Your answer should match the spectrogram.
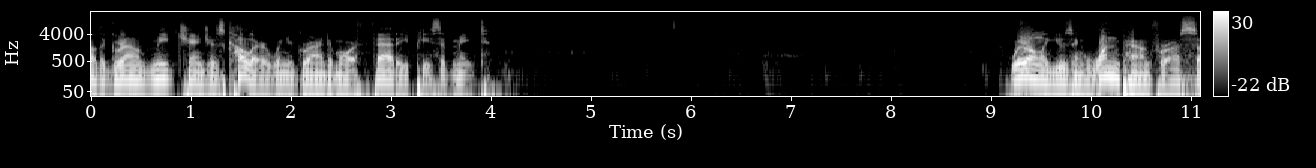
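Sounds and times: meat grinder clicking: 0:03.8 - 0:10.0.

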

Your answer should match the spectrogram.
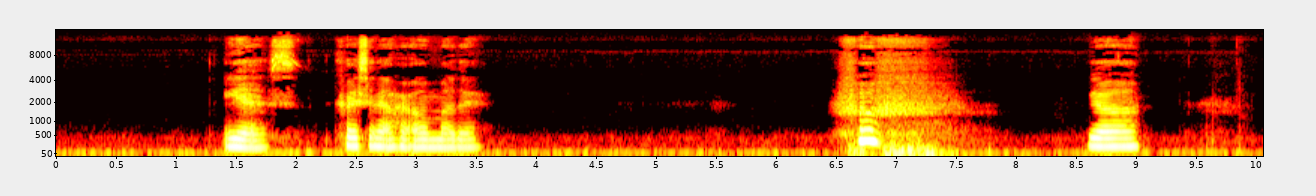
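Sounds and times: person sighing heavily: 0:06.5 - 0:07.7.

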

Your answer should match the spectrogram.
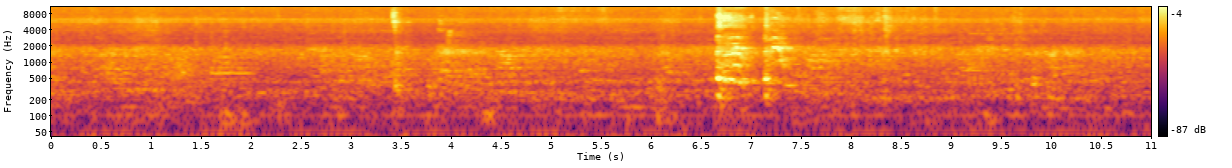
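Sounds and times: person coughing: 0:06.7 - 0:07.5.

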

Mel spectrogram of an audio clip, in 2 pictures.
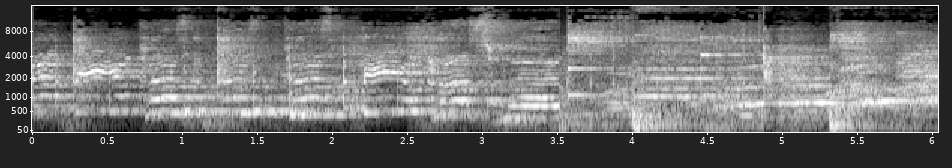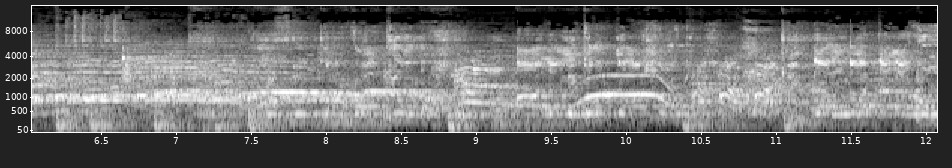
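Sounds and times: children shouting and cheering: 0:04.0 - 0:12.0.

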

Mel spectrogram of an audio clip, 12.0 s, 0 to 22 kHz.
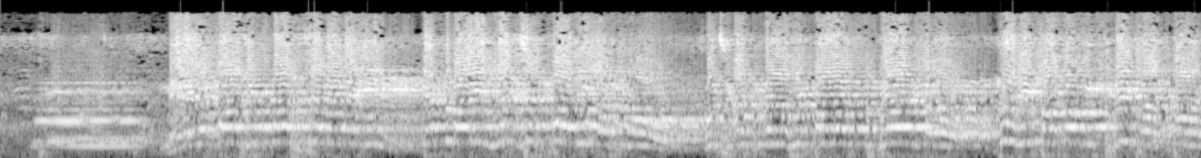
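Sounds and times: man calling out loudly: 0:01.6 - 0:12.0.

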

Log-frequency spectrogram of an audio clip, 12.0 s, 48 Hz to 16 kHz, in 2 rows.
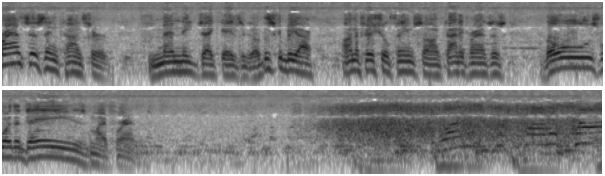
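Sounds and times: audience applause: 0:09.0 - 0:12.0.

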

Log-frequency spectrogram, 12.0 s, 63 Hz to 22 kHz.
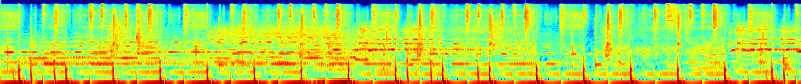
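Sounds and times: electronic instrumental music: 0:00.0 - 0:12.0
deep sustained bass: 0:00.1 - 0:11.0.

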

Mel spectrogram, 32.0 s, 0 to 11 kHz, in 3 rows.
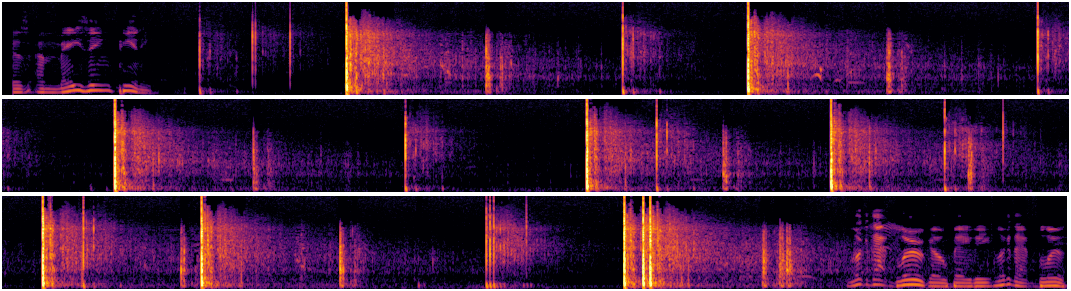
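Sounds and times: faint firework pops: 0:01.9 - 0:11.0, 0:11.7 - 0:14.0, 0:14.6 - 0:15.4, 0:16.5 - 0:18.2, 0:18.8 - 0:21.1, 0:21.7 - 0:29.6
firework booms with rolling echo: 0:01.9 - 0:15.8, 0:16.4 - 0:30.0.

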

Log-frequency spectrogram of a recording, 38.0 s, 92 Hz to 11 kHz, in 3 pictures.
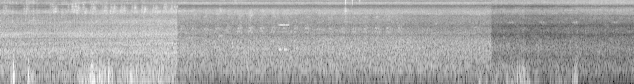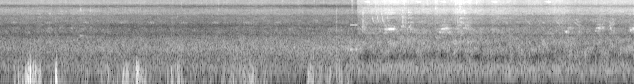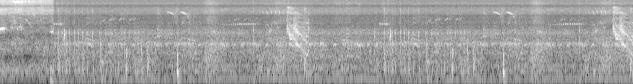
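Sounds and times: birds calling: 0:00.0 - 0:08.2, 0:23.5 - 0:38.0
high steady hiss: 0:00.0 - 0:27.0
loud sweeping bird calls: 0:23.5 - 0:38.0.

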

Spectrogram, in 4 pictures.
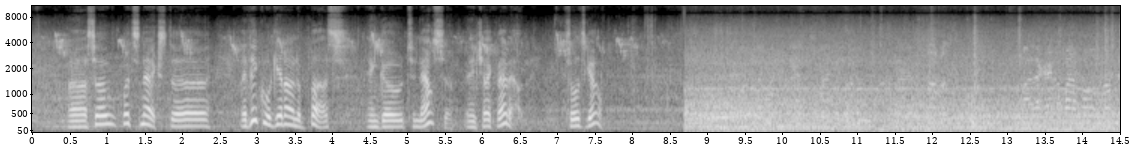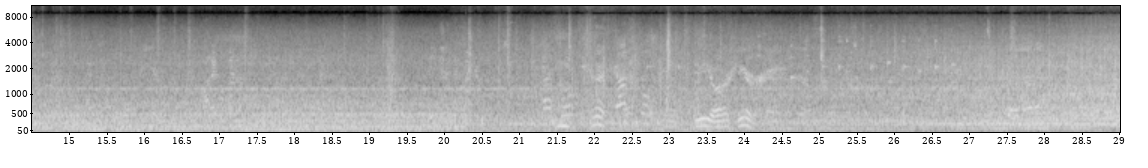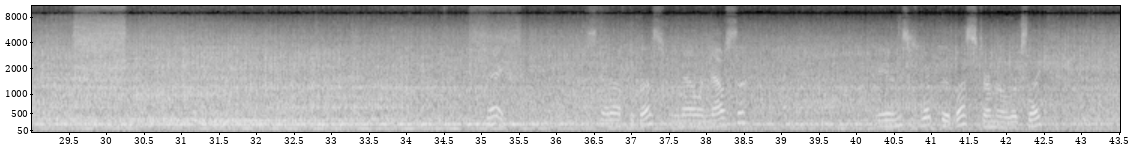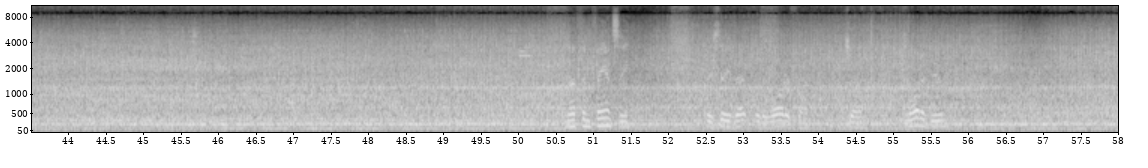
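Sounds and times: diesel bus engine idling: 0:00.0 - 0:58.0
air hiss: 0:29.5 - 0:30.4.

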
